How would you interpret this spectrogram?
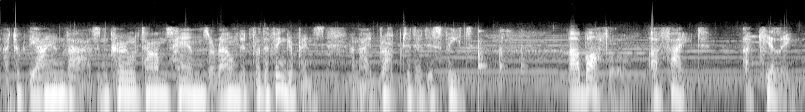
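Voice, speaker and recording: A muffled vintage radio recording with music carries an actor's portrayal of a guilt-ridden man, a clerk confessing to murder. He narrates in a tense, halting 1940s suspense style, frightened and repeating himself. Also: mid-range voice, lightly acted. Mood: anguished confession.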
